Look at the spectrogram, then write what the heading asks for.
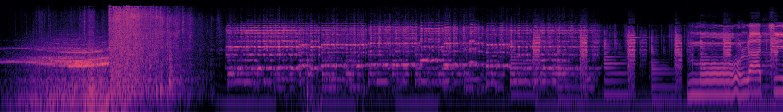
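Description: A screech of skidding tires and a crash burst open a rock and trot fusion song, which then plays steadily and loudly with a full band, thumping bass and bright melodic lines.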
